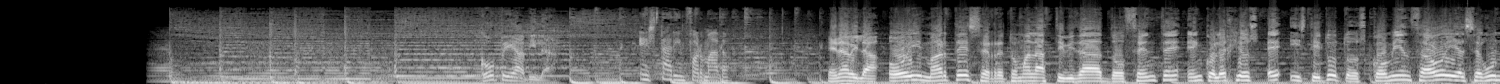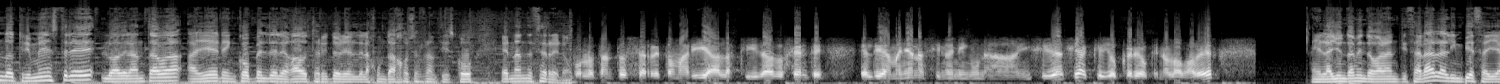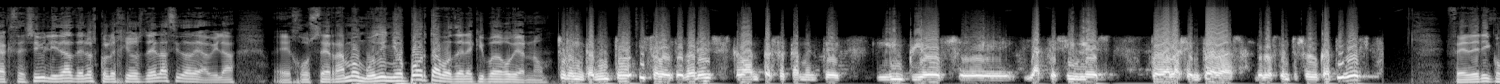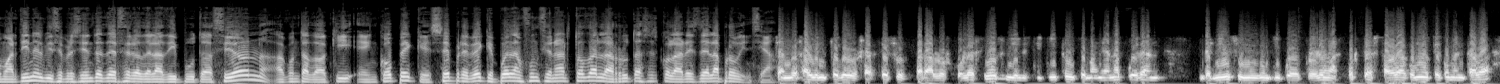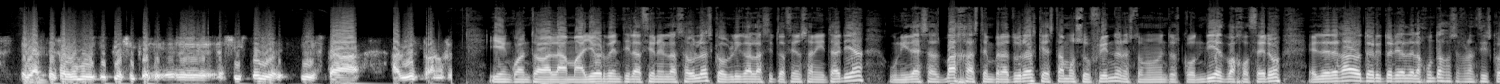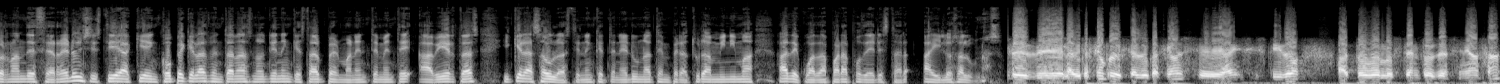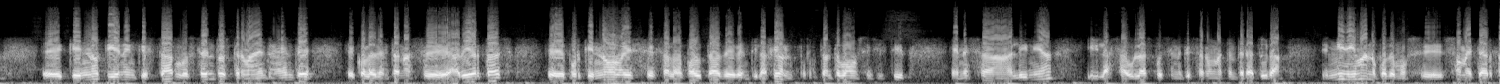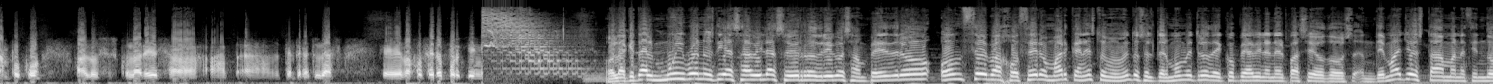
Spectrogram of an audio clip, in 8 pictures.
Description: Informativo matinal Herrera en COPE Ávila 12/01/2021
